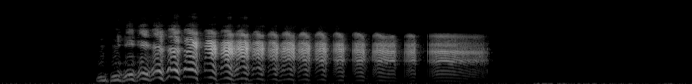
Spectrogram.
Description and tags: evil laugh-10
After making them ash up with Analogchill's Scream file i got bored and made this small pack of evil laughs.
